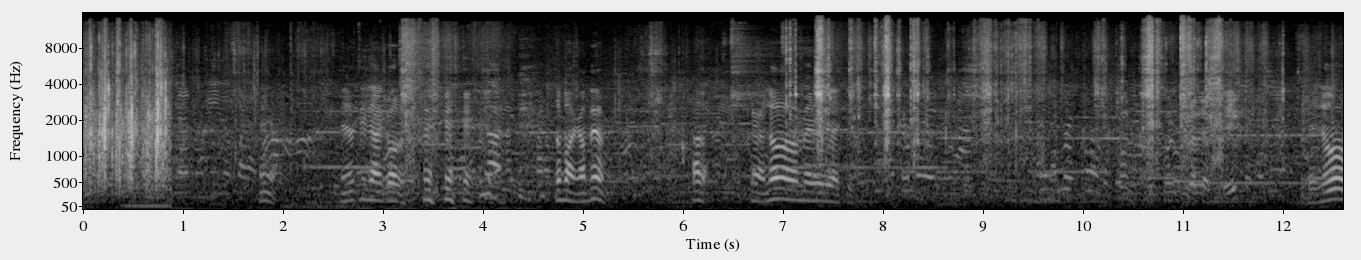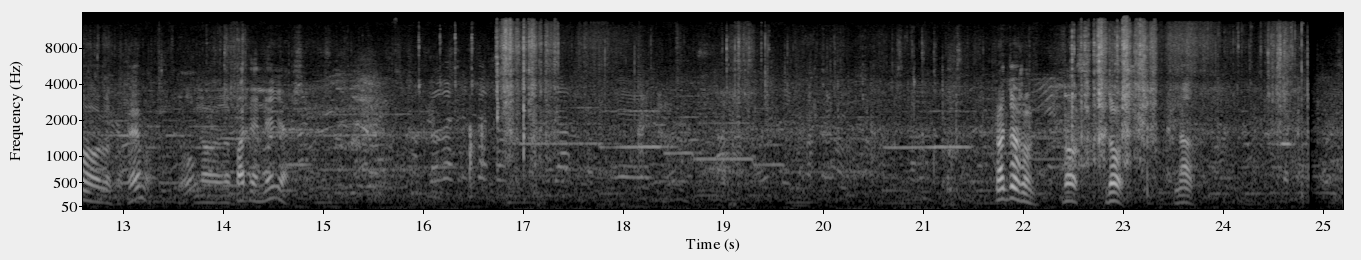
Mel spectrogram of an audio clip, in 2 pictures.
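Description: A crowd of men, women and children chat nearby outdoors.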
